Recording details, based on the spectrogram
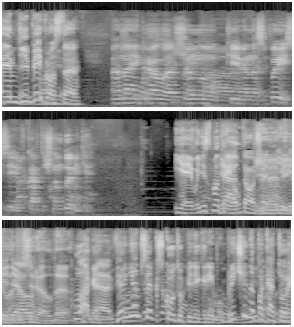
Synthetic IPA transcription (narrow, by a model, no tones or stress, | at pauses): ɛmd̪ʲɪbʲipɾost̪ə | ɐnaɪɡɾɑlˠɐʒɨnukʲɛʋʲɪnɐspɐɪsʲɪfkɐɾt̪ɐʃʲnɐmd̪umʲɪkʲɛ | jajɪvonʲɪsmɐtj̪ɾʲelˠt̪oʂɐɪvʲidʲɪllˠɾʲelˠd̪alˠad̪nəvʲɪrnʲomsʲəkskot̪̬ʊpʲɪlʲɪɡɾʲimʊpɾʲɪt͡ɕinəpɐkat̪oɾə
